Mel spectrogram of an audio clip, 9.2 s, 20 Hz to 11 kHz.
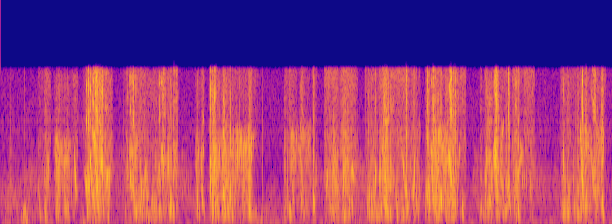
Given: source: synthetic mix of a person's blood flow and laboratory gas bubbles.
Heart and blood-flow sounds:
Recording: Doppler ultrasound of blood flow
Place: subclavian vein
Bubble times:
0.56-0.76 s: bubbles
0.79-1.17 s: bubbles
1.24-1.69 s: bubbles
1.85-2.68 s: bubbles
2.91-3.08 s: bubbles
3.12-3.88 s: bubbles
4.24-4.77 s: bubbles
4.85-5.37 s: bubbles
5.47-6.31 s: bubbles
6.37-6.99 s: bubbles
7.18-8.01 s: bubbles
8.40-9.09 s: bubbles
From the record:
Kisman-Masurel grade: 444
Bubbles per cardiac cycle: continuous sound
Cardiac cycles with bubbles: 100%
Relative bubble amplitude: maximal (0.775 to 0.999)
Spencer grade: 4 (maximum detectable bubble signal sounding continuously throughout systole and diastole of every cardiac period, and overriding the amplitude of the normal cardiac signals)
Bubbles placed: anywhere in the cardiac cycle

